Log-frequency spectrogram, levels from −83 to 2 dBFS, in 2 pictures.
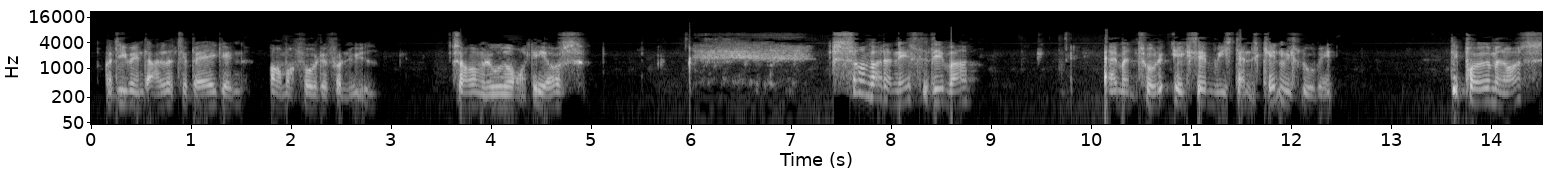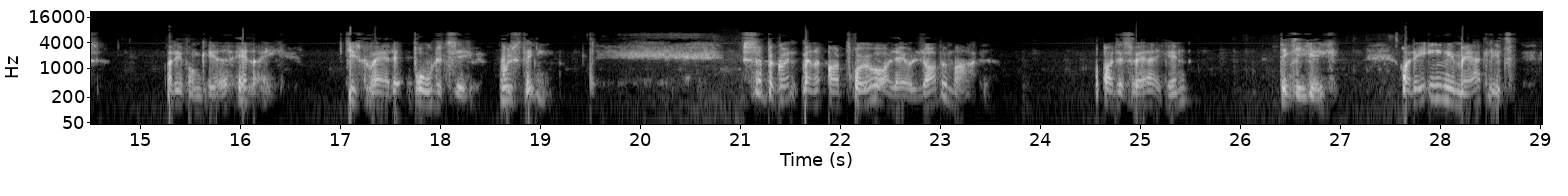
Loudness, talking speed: -23 LUFS, 140 wpm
